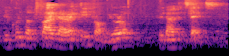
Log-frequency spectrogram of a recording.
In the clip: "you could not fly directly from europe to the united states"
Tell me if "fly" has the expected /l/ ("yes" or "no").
yes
